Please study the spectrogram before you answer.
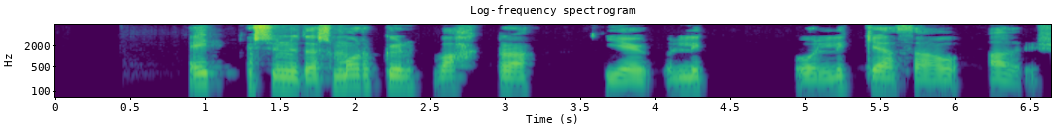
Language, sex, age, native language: Icelandic, male, 20-29, Icelandic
